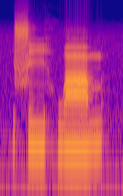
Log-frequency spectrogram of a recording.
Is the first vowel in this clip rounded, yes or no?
no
